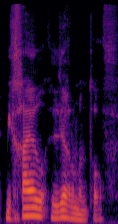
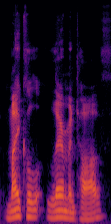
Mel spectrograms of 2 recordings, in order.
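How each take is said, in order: First: The name is said with Russian pronunciation. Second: The name is said with English pronunciation.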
